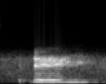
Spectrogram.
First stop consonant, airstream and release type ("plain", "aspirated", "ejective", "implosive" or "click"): implosive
